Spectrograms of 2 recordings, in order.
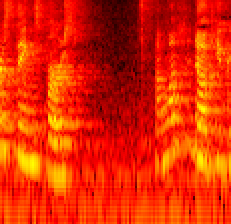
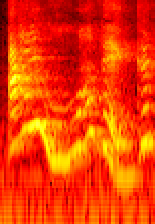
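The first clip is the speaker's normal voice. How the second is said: high, slow, delighted gush; 9 semitones higher, 5 dB louder, much slower than usual. Real, not acted. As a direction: swoon over the dolls. Gushing over man bun doll.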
